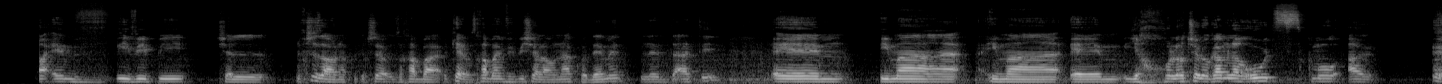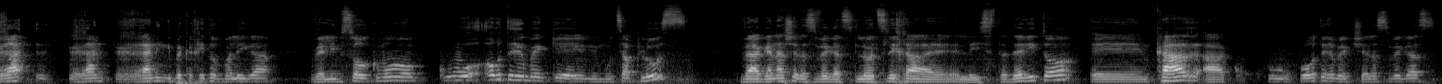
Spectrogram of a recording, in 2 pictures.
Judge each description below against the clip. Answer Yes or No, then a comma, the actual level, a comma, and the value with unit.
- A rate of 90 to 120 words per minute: Yes, slow, 100 wpm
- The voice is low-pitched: Yes, low, 130 Hz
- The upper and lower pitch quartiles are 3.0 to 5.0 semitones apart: Yes, average, 3.4 semitones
